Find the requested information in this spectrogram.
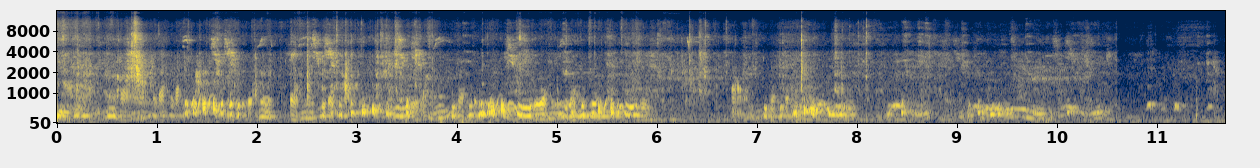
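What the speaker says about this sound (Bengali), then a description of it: "এখানে এক পেয়ার ওয়ারেন চিলা কবুতর আছে" Domestic pigeons, a pair of Warren chila birds among mixed breeds at a pigeon seller's, coo steadily in low repeated throaty phrases, close by, with faint chirps and background clatter throughout.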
